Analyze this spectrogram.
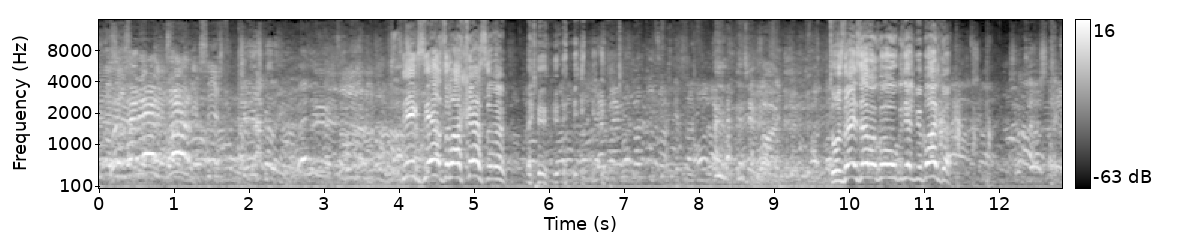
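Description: Several adult men argue loudly with one another outdoors.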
